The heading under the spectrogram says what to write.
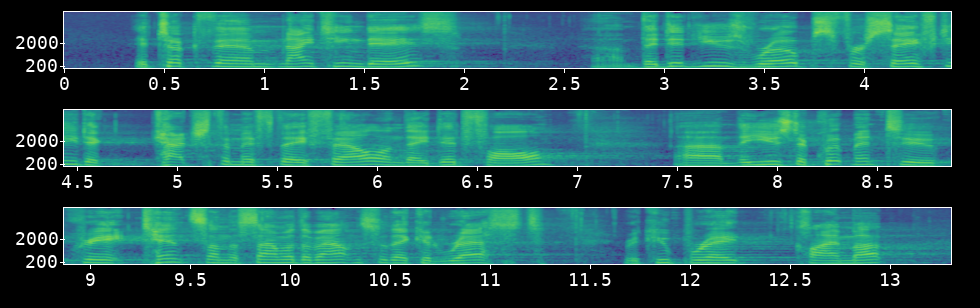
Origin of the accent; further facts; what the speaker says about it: Houston, Texas, United States; So as a young boy, young man growing up in Houston, I became enamored with what wasn't there, namely mountain ranges.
